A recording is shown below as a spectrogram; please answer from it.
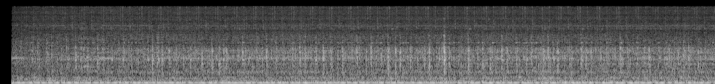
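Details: Supercharger noise after rebuild: at a steady idle, a constant whirring drone sits over the engine's low rumble; the supercharger is still noisy.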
